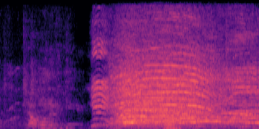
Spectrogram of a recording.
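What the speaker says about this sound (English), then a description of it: "A resounding yes from this crowd here in Oklahoma City." A pro wrestling crowd in Oklahoma City roars a loud, long chant of approval. It follows a brief stretch of talk, then swells into sustained cheering and whoops from the whole arena.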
